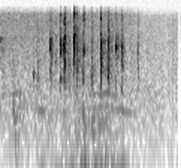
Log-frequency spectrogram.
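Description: Typing on a computer keyboard: a quick run of faint keystrokes starting about half a second in.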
